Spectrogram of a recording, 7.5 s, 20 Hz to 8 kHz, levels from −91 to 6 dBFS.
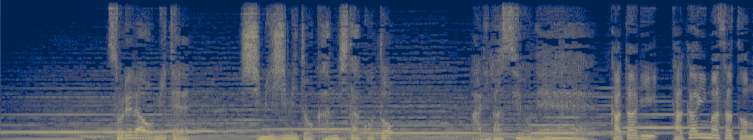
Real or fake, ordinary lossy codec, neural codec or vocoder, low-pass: real; none; none; none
